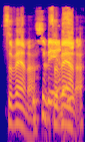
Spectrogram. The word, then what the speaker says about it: Savannah: Am I saying that right? Savannah. – Savannah.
